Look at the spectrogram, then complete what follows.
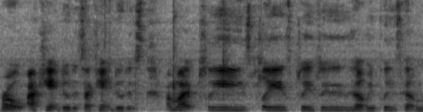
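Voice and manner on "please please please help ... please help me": ordinary talk, nothing marked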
